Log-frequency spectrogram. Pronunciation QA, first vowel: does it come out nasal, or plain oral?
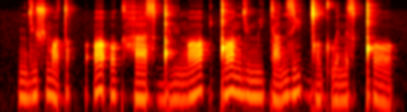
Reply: oral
